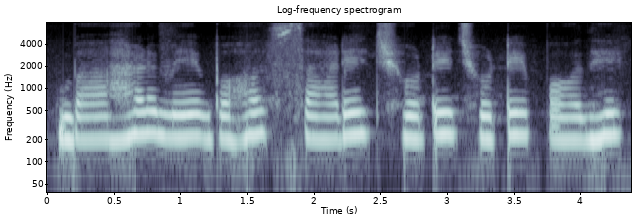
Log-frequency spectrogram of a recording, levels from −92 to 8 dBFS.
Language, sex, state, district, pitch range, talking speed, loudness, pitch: Hindi, female, Bihar, Patna, 205-230 Hz, 95 wpm, -13 LUFS, 220 Hz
